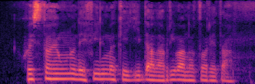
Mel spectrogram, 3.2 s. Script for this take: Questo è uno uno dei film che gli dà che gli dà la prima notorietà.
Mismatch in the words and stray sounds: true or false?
true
